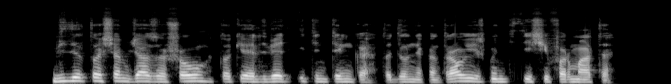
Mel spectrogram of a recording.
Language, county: Lithuanian, Utena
